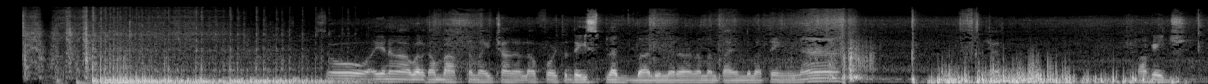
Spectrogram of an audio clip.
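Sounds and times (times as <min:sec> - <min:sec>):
engine pulsing rumble: 0:00.6 - 0:03.9
man's voice: 0:03.2 - 0:08.5.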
